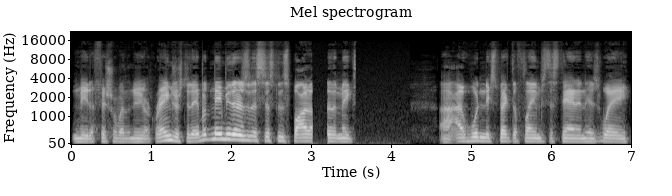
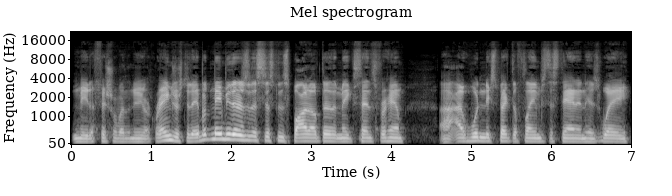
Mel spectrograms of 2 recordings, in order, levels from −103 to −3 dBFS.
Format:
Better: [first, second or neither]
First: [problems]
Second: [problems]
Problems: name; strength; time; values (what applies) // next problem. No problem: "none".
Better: second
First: audio cutting out; at 3 s and at 3.5 s for 0.5 s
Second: none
